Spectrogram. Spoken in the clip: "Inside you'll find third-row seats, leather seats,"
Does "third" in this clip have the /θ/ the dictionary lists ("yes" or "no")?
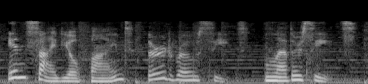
yes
